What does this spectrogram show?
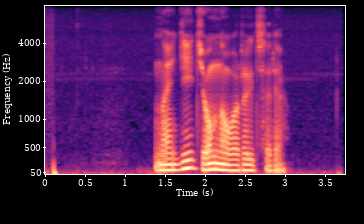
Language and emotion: Russian, neutral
